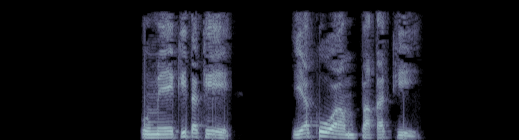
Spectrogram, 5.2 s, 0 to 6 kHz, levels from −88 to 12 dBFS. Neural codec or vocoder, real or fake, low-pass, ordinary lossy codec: none; real; 5.4 kHz; MP3, 32 kbps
